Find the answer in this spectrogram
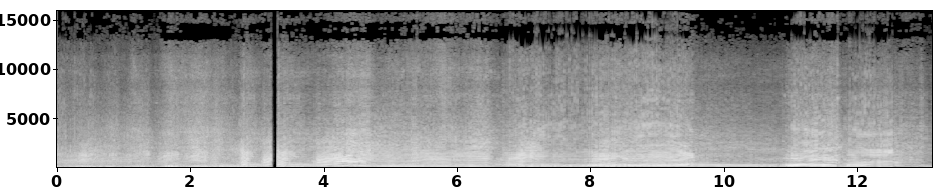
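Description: Motocross dirt bike engines revving up and down on a track, the pitch rising and falling with each throttle change and gear shift. The sound cuts out for an instant about three seconds in.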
